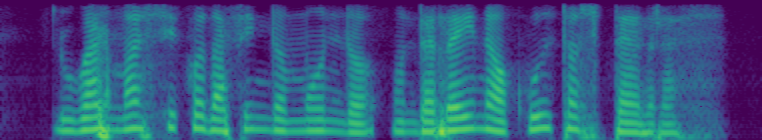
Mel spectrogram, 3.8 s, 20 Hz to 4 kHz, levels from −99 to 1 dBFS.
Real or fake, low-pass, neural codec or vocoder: fake; 3.6 kHz; autoencoder, 48 kHz, 32 numbers a frame, DAC-VAE, trained on Japanese speech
